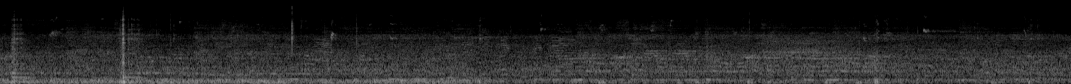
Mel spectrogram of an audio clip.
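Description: Basketballs bouncing on a hardwood court during warm-ups, with a few sharp bangs, the loudest about a second in, over steady crowd chatter in a large arena.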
